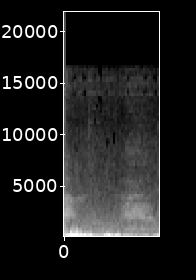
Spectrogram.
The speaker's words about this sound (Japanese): 今茨城県のつくば市すごい強風が吹いておりますそれなのに私は今庭に出てですね外で 録音をしています風の音聞こえますかね聞こえますかね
